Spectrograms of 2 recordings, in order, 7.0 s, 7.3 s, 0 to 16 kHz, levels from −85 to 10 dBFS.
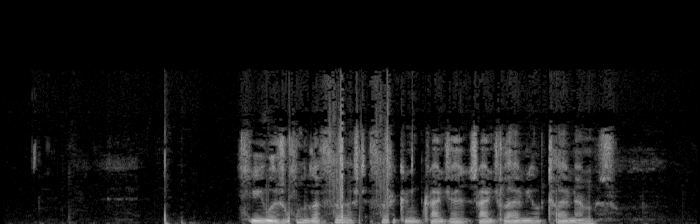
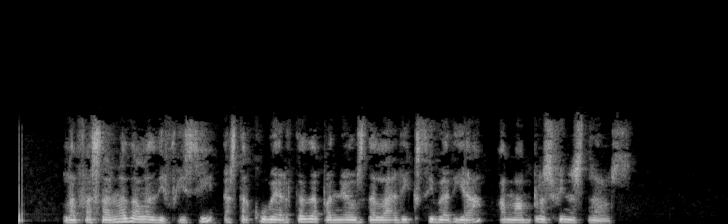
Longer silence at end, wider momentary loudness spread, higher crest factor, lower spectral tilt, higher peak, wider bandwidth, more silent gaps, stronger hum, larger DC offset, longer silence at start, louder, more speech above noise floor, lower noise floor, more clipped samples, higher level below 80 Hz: second, 0.85 s vs 1 s; first, 17 LU vs 8 LU; first, 24 dB vs 16 dB; about the same, -4 dB/octave vs -4 dB/octave; about the same, 0 dBFS vs -2 dBFS; first, 11.5 kHz vs 8 kHz; neither; neither; neither; second, 0.35 s vs 0.65 s; second, -23 LUFS vs -17 LUFS; second, 39 dB vs 59 dB; second, -62 dBFS vs -76 dBFS; neither; first, -46 dBFS vs -54 dBFS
